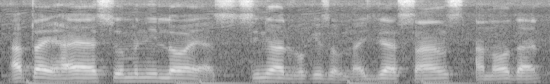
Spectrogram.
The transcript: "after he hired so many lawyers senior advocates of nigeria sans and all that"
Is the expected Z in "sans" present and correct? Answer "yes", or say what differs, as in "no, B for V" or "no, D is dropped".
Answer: no, S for Z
